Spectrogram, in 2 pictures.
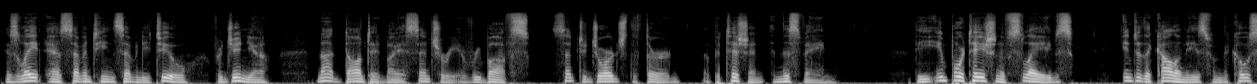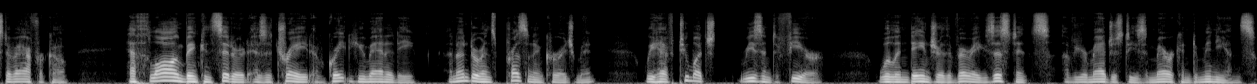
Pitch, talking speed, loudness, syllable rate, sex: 115 Hz, 160 wpm, -19 LUFS, 5.8 syllables/s, male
